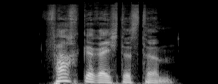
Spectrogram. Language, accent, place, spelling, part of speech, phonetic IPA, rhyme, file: German, Germany, Berlin, fachgerechtestem, adjective, [ˈfaxɡəˌʁɛçtəstəm], -axɡəʁɛçtəstəm, De-fachgerechtestem.ogg
- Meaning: strong dative masculine/neuter singular superlative degree of fachgerecht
